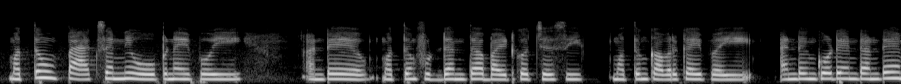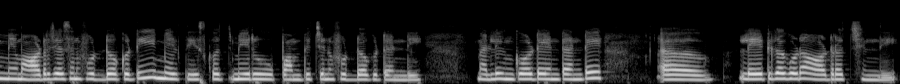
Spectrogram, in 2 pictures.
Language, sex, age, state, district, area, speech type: Telugu, female, 18-30, Andhra Pradesh, Visakhapatnam, rural, spontaneous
